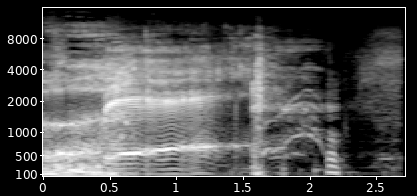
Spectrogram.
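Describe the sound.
A person imitates a burp with their voice, making a long, croaky belch that sweeps upward in pitch and is followed by a couple of short throaty bursts before quiet.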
